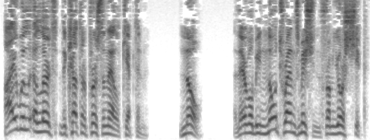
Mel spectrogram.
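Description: A cold, commanding admiral of a space navy, acted by a male audiobook reader. He speaks in formal, clipped phrases, pitched fairly high and unyielding. The recording is dry and close. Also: normal speed, husky, no echo. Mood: curt, formal. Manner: flat, formal, clipped diction. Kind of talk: audiobook character dialogue.

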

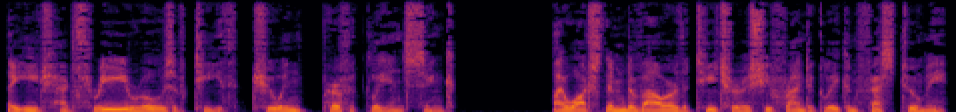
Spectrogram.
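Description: A man voicing a frail old wizard master in a fantasy story, commanding and wistful, with an emphatic, measured delivery. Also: fairly low pitch, breathy edge, no room sound. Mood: reminiscing. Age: older. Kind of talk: storybook character dialogue.

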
